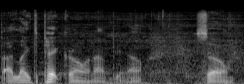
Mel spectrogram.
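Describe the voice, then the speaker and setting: A man with an American accent speaks at a fairly quick pace while noticeable background noise carries on. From New Jersey, USA. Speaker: wrestling color analyst, former college wrestler. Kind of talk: color commentary in a broadcast booth. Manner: casual, conversational.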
